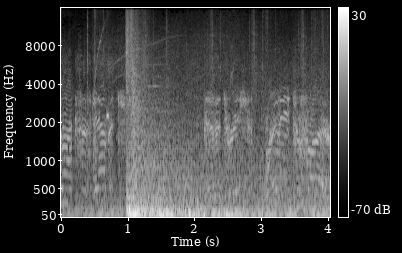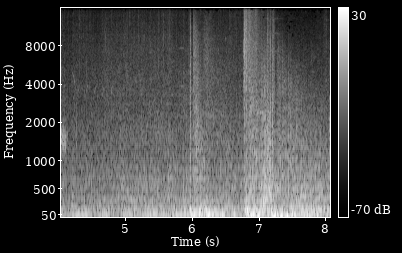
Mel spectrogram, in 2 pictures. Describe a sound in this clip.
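A shell explodes on impact.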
